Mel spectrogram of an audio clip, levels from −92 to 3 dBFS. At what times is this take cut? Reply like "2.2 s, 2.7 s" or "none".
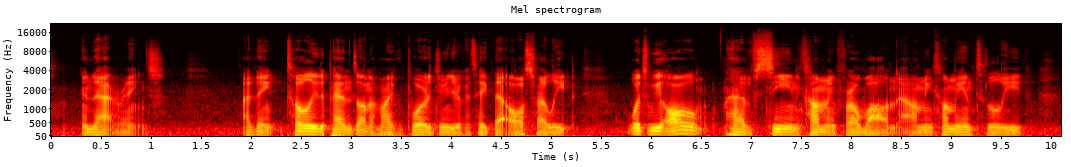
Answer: none

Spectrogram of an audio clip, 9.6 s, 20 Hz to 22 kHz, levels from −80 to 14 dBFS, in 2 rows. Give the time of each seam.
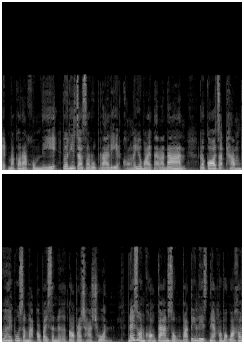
1.2 s, 7.2 s

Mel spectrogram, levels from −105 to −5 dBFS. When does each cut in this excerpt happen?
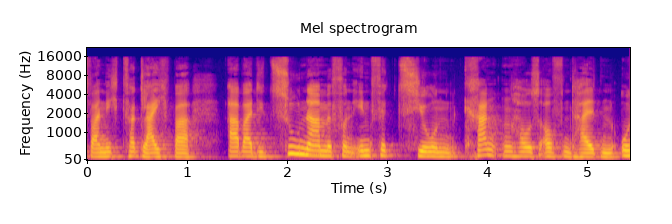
none

